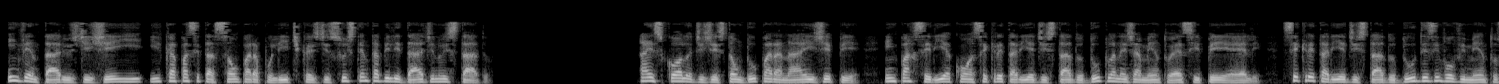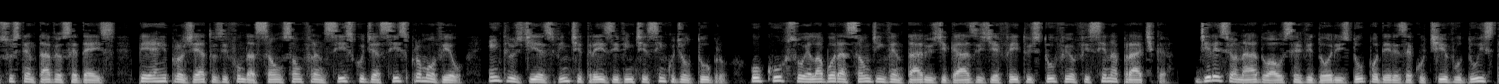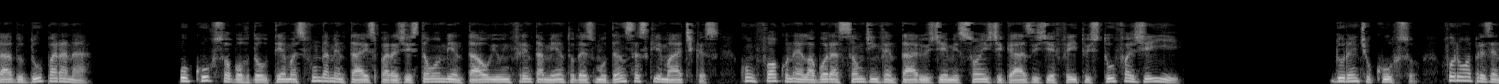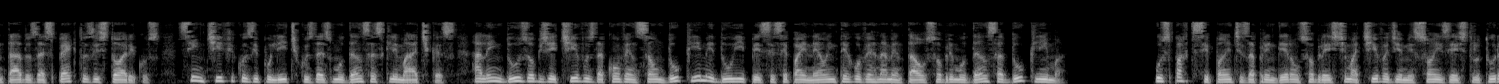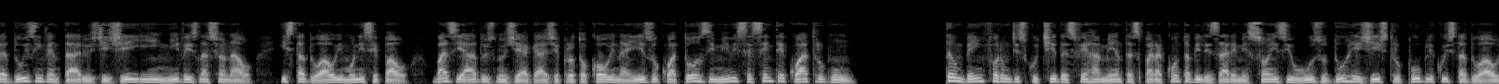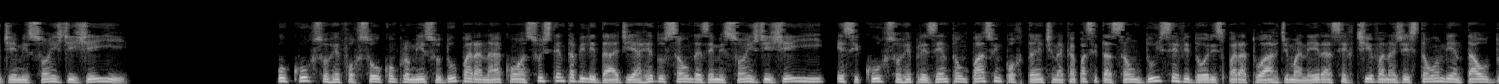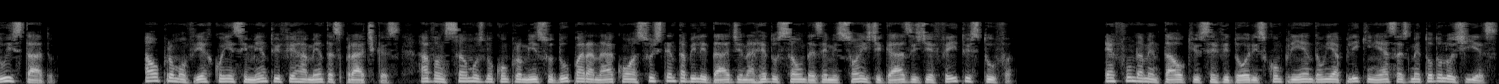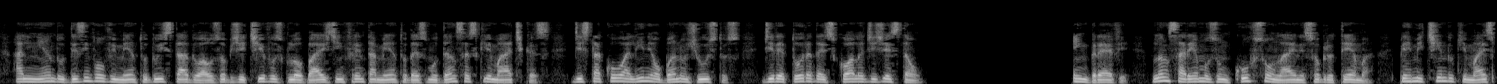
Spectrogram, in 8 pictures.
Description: audionoticia_inventarios_de_gee.mp3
